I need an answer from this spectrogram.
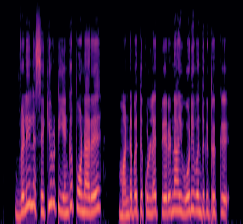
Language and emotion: Tamil, disgusted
